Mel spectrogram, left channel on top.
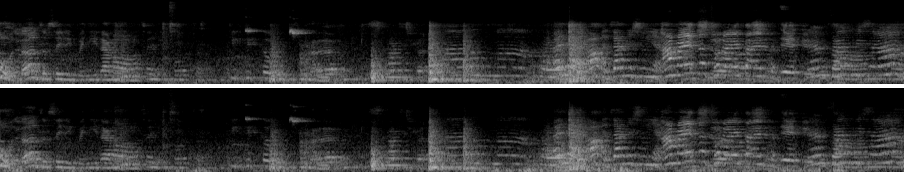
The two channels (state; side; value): normal; both; correlation 0.74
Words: त जसरी पनि राम्रो हुन्छ नि जाने सुन्ने आमा यता छोरा यता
